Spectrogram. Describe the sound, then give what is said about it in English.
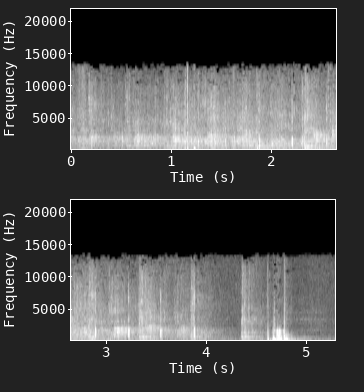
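A crowd gives a round of applause for Madam Lucy Quist at an address on the nation's football. It is a dense, steady patter of many hands clapping at once, punctuated by a couple of dull thuds, with a louder swell near the end. “Please join me to give Madam Lucy Quist a round of applause.”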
